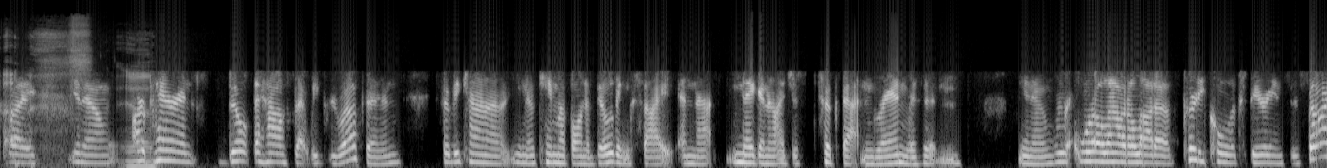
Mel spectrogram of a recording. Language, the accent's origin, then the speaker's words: English; Tennessee, United States; born there; Well, technically we were born in Tennessee.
